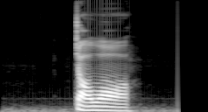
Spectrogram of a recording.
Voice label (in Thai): "จ๋อย", ภาษาโคราช; คนตัวเล็ก ผอมบาง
